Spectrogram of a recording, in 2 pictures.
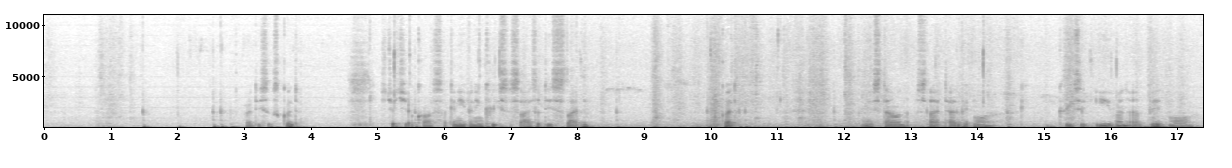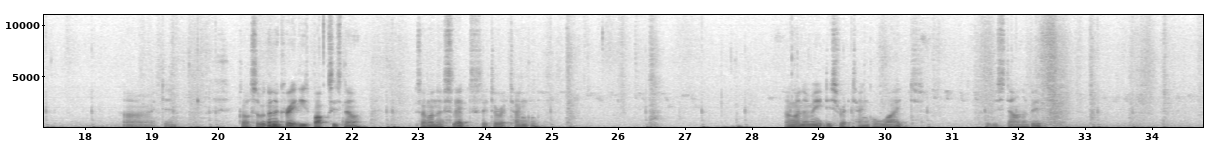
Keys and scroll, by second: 27.5 s, 28.7 d, 29.7 s.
